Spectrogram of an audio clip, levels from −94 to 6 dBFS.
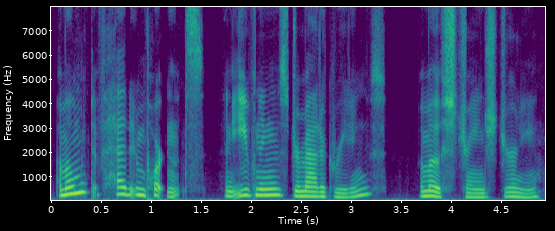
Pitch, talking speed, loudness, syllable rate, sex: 215 Hz, 135 wpm, -17 LUFS, 5.6 syllables/s, female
